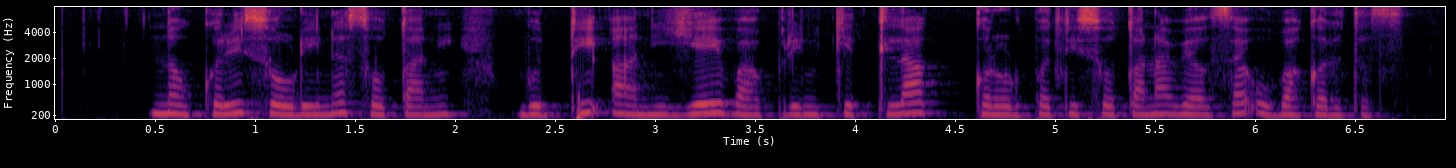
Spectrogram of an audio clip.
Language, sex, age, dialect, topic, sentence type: Marathi, female, 31-35, Northern Konkan, banking, statement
